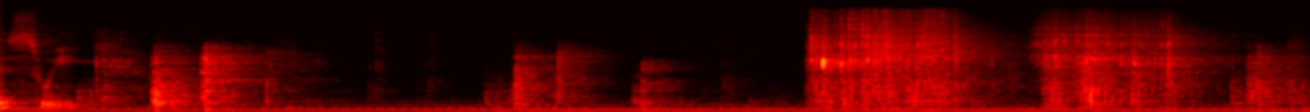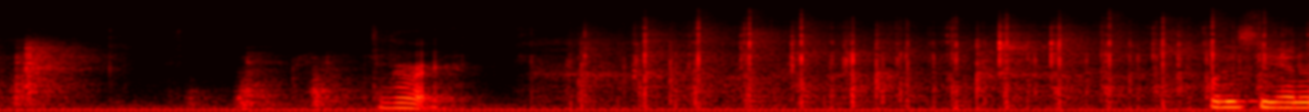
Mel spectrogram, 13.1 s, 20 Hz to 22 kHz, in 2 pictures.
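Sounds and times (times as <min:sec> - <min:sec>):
cards being shuffled: 0:04.0 - 0:06.7, 0:09.4 - 0:13.0.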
